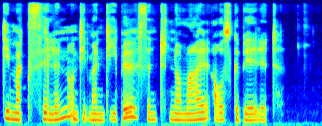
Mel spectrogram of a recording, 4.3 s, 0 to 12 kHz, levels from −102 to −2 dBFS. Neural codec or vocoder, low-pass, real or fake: codec, 24 kHz, 3.1 kbps, DualCodec; 10.8 kHz; fake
